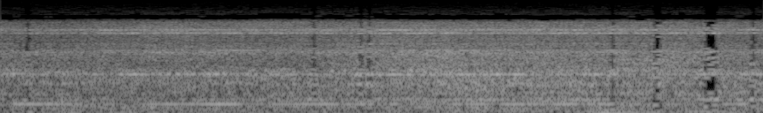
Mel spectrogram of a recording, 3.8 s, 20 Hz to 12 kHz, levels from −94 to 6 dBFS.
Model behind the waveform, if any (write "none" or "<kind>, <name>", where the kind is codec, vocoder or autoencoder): none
